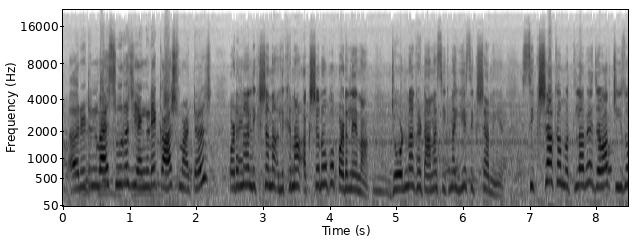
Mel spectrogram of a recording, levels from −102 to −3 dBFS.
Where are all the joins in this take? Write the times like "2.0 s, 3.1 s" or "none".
2.3 s

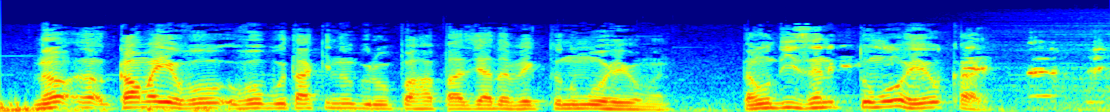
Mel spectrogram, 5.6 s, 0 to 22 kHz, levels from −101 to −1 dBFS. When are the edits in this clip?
none

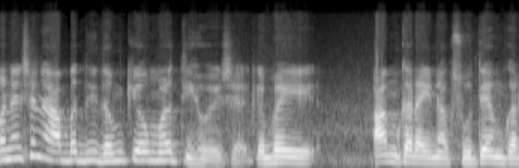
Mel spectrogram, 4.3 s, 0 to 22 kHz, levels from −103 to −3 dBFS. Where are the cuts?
none

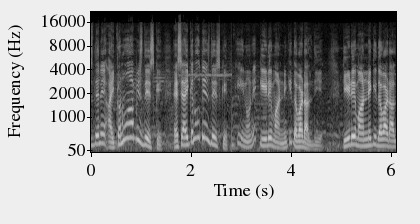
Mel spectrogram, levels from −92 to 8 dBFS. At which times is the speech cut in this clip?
2.9 s

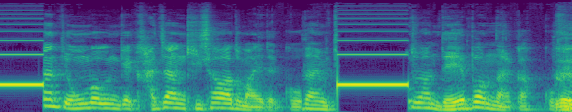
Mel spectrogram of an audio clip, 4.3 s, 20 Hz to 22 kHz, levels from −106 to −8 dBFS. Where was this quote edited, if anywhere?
2.3 s

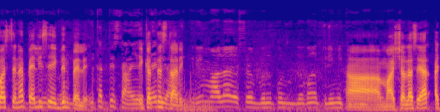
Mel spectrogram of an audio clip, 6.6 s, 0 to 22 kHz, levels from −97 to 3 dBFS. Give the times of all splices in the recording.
2.8 s

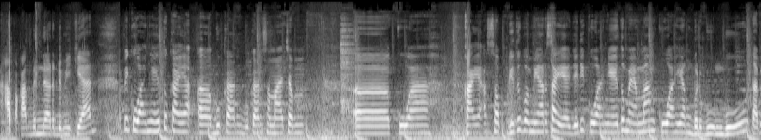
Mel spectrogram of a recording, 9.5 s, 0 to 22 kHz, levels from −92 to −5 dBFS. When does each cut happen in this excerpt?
1.5 s

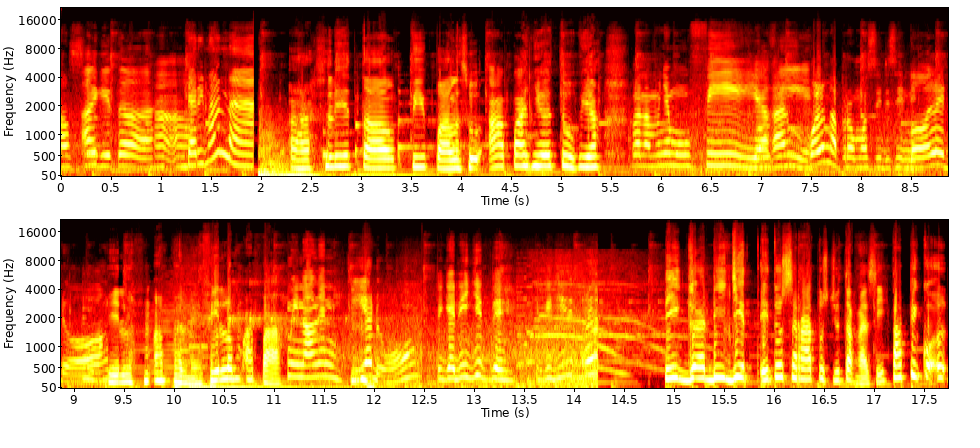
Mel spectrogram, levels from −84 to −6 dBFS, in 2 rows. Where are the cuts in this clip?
5.6 s, 11.1 s

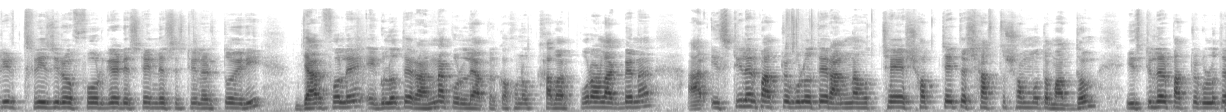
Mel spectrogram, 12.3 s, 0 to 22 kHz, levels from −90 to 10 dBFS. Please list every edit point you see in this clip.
none

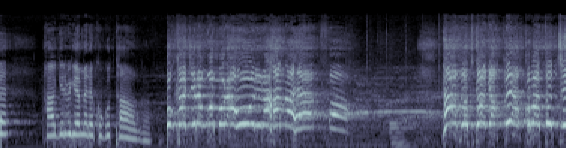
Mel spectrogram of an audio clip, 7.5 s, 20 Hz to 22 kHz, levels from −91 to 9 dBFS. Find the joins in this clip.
2.2 s

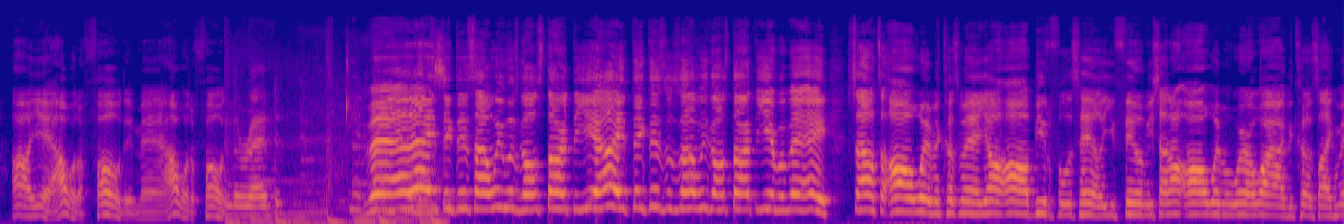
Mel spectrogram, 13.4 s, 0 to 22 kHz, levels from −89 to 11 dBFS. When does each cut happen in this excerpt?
2.3 s

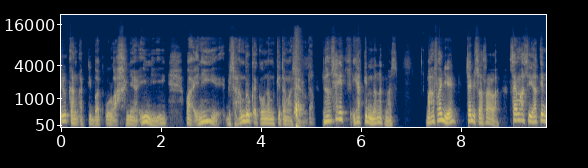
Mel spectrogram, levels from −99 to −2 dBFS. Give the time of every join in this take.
4.8 s

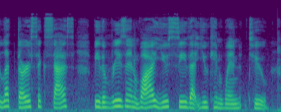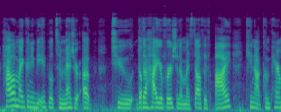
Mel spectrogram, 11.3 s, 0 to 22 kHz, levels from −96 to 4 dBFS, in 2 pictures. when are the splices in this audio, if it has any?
5.5 s, 8.5 s

